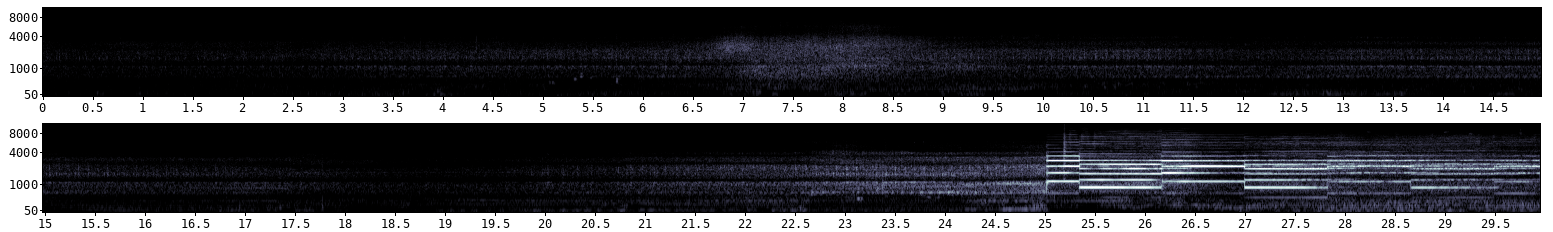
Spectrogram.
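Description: Fire engine pulling out, its engine growing louder as it approaches, with a short hiss about seven seconds in. About five seconds before the end its emergency siren starts, stepping between alternating tones, and is the loudest sound.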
